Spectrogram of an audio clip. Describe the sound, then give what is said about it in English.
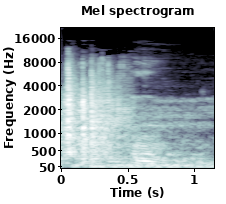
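Dice clattering as three six-sided chaos dice are rolled during a game: a few quick, sharp clicks at the start that settle into a softer, fading rattle. “Roll that and your 3d6 chaos dice.”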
